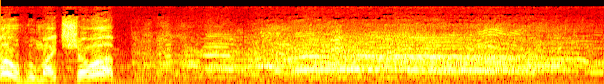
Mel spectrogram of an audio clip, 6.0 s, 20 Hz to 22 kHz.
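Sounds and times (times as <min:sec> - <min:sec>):
speech: 0:00.1 - 0:01.4
large crowd screaming and chanting a name: 0:01.2 - 0:06.0.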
